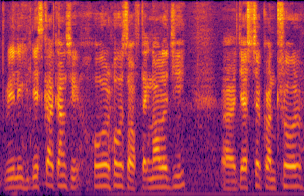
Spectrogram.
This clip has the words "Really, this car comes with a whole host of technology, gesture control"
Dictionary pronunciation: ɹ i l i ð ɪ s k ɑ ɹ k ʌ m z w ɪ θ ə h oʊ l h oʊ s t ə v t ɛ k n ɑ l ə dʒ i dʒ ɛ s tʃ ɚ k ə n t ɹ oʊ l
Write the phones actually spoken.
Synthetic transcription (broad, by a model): ɹ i l i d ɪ s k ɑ k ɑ m s w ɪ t h oʊ l h oʊ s ə f t ɛ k n ɑ l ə dʒ i dʒ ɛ s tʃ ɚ k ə n t ɹ oʊ l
